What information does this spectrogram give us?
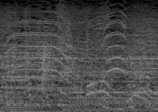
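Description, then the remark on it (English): A crowd cheers continuously for two seconds right after a carbon rod is discovered, the voices unusually shrill and squeaky, with overlapping whoops rising and falling in pitch over a steady, loud roar. “is the weirdly high-pitched cheers right after the carbon rod is discovered.”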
